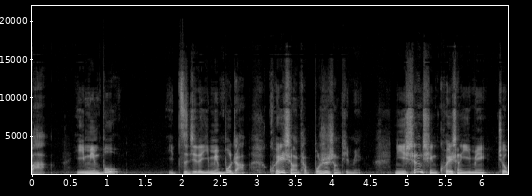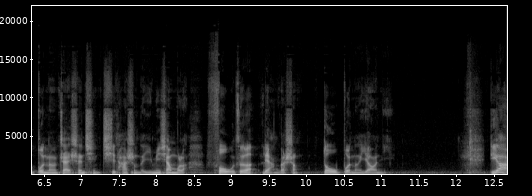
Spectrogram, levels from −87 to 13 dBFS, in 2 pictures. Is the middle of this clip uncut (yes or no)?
yes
